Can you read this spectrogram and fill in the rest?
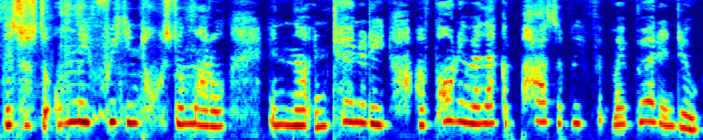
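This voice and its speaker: A young pony princess in a towering rage, played by a woman reading a story aloud. The voice climbs very high as she rants with melodramatic exasperation. It sits dry, with little room around it. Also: fairly even intonation, normal speed, dry recording. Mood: shrill frustration. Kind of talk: amateur fan fiction character reading.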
